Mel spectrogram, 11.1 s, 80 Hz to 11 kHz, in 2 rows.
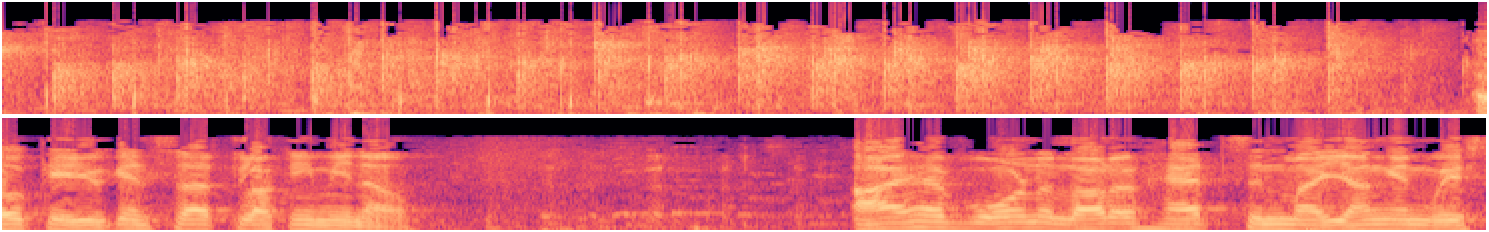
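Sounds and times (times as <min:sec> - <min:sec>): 
audience applause at a public proceeding: 0:00.0 - 0:05.2
speech: 0:05.6 - 0:07.2, 0:08.8 - 0:11.1
laughter: 0:07.4 - 0:08.8.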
